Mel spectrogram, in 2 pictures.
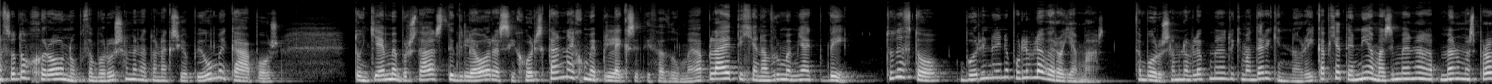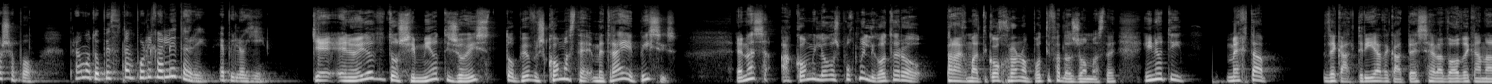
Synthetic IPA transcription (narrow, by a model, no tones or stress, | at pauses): ɐft̪o̞nd̪oŋxɾo̞no̞puθɐbo̞ɾusɐme̞nɐt̪o̞nɐksio̞piume̞kɐpo̞s | t̪o̞ɲɟe̞mebɾo̞st̪ɐst̪ind̪ile̞o̞ɾɐsixo̞ɾiskɐnːɐexume̞ːpile̞ksit̪iθɐðume̞ɐplɐe̞t̪içe̞nɐvɾume̞mɲɐek̚po̞mbi | t̪o̞t̪e̞ɐft̪o̞bo̞ɾinɐine̞po̞livlɐve̞ɾo̞ʝɐmɐ̰s | θɐbo̞ɾusɐme̞nɐvle̞pumenɐnd̪ocimɐnd̪eɾɐcininoɾoikɐpçɐt̪e̞niɐmɐzimeenɐɐɣɐpime̞no̞mɐspɾo̞so̞po̞pɾɐɣmɐt̪opioθɐit̪ɐmpo̞likɐlit̪e̞ɾie̞pilo̞ʝḭ | ce̞ʔːno̞it̪eot̪it̪o̞simio̞t̪izːo̞ist̪o̞ːpio̞vɾisko̞mɐst̪e̞me̞t̪ɾɐie̞pisis | e̞nɐsɐko̞milo̞ɣo̞spuexume̞liɣo̞t̪e̞ɾo̞ | pɾɐɣmɐt̪iko̞xɾo̞noɐpoot̪ifɐnd̪ɐzo̞mɐst̪e̞ineo̞t̪i | me̞xɾit̪ɐ | ðe̞kɐt̪ɾiɐðe̞kɐt̪e̞se̞ɾɐðo̞ðe̞kɐnɐ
